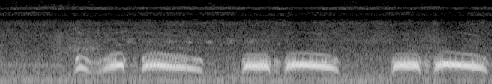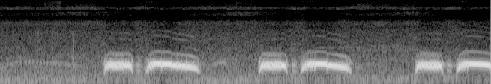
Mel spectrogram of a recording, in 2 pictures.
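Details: Decoy spotted dove luring wild birds with a steady run of paired coos, about one pair per second. The soft, warbling notes bend up then down over a low, quiet background hum.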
